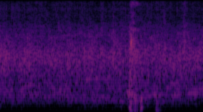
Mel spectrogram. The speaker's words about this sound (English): Come on, if you're hungry for truth, you ought to clap your hands and you ought to lift your voice to the Lord.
